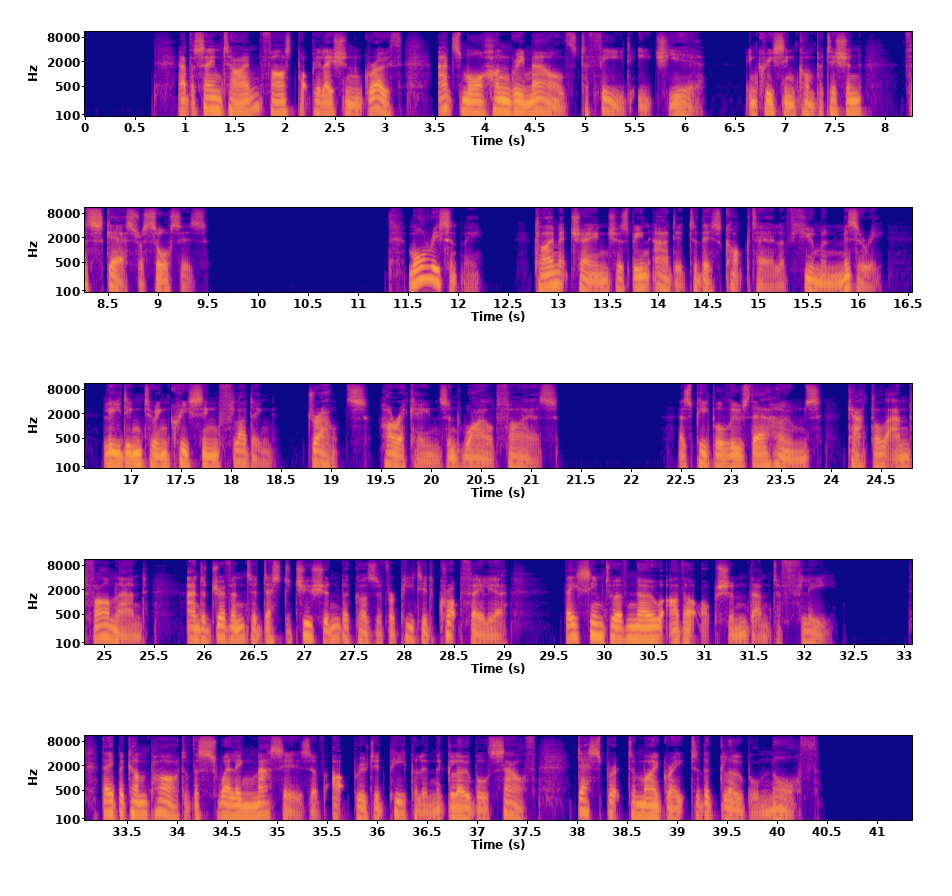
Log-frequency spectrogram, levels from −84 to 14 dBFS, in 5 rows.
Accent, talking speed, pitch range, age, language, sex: British, 130 wpm, 85-120 Hz, 40-59, English, male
